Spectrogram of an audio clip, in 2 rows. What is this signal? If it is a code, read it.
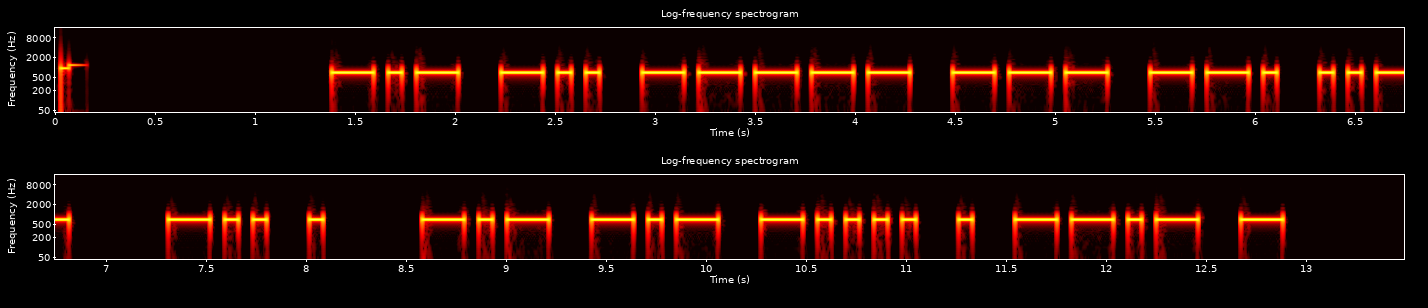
Morse code, heard as a keyed tone, about 17 wpm, 700 Hz. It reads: KD0OGU DE KK6EQT
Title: USA Callsign DE Callsign - 6 Characters - 17wpm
